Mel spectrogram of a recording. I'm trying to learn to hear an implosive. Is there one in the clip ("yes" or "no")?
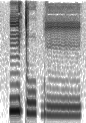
yes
